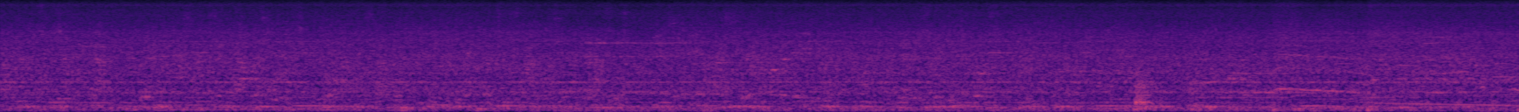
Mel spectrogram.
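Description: Steady splashing of fountain water spilling over the rim of the spinning Dumbo ride's base into its pool, mixed with crowd voices and faint background music. There is a brief knock about eleven seconds in.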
